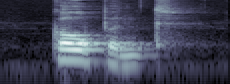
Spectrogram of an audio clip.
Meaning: present participle of kopen
- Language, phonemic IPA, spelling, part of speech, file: Dutch, /ˈkoːpənt/, kopend, verb, Nl-kopend.ogg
